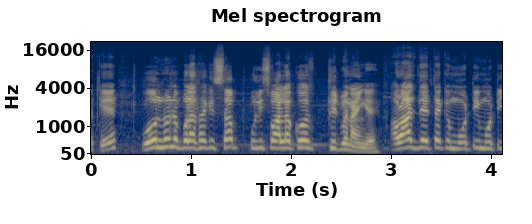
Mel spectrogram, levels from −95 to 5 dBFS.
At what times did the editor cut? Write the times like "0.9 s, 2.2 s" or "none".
2.9 s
